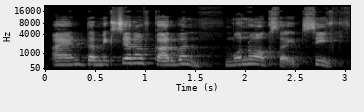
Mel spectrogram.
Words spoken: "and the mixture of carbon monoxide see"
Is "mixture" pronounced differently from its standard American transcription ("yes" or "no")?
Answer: no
